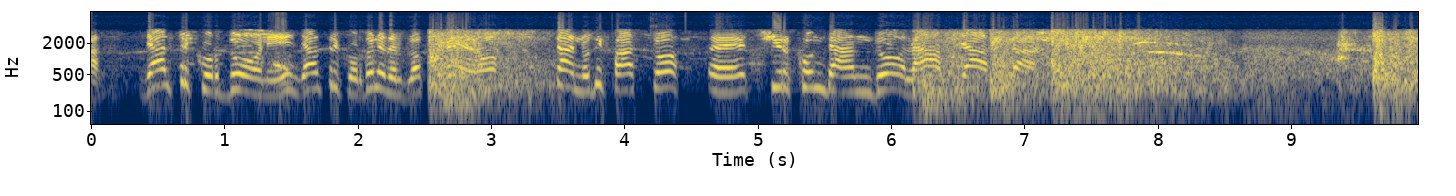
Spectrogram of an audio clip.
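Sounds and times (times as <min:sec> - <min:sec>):
speech: 0:00.0 - 0:07.7
crowd noise: 0:00.0 - 0:09.9
firecracker bangs in a square: 0:06.2 - 0:08.1, 0:09.4 - 0:09.9.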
